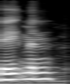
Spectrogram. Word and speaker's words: Bateman: It's Bateman, by the way.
